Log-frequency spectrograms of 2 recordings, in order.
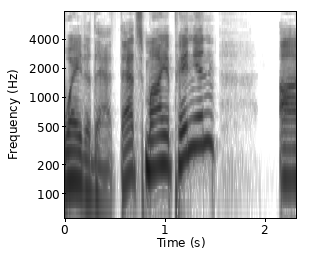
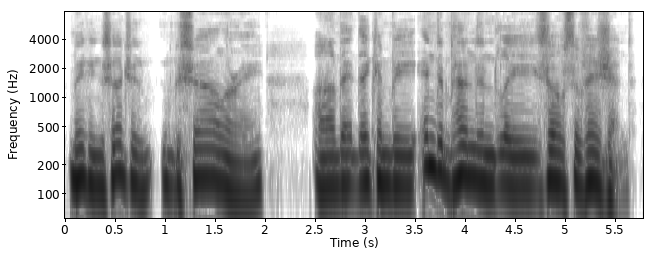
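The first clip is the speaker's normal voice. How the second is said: a put-on snooty voice; mock a smug career lover; resting bitch face voice; 3 semitones lower than usual. Mocking workaholic listeners, in a snooty put-on voice. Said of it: "that's my resting bitch face voice".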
